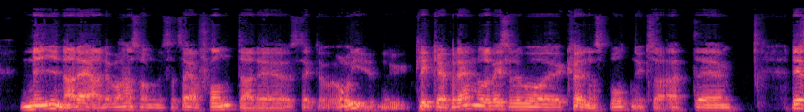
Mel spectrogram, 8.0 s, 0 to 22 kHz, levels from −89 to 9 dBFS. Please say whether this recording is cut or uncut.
uncut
